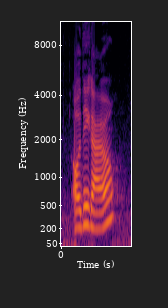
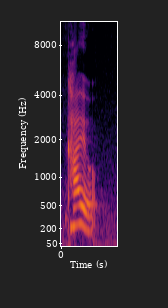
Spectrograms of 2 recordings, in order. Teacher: The next two syllables are from last lesson, and they mean I'm going, 가요. But if you add a question mark and read the last syllable with a rising tone, the whole sentence means where are you going? 어디 가요? The second sentence ends with the same two characters but without a question mark.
